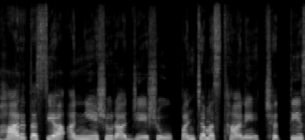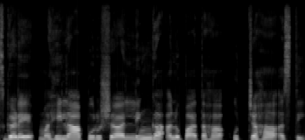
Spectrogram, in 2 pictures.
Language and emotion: Sanskrit, neutral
